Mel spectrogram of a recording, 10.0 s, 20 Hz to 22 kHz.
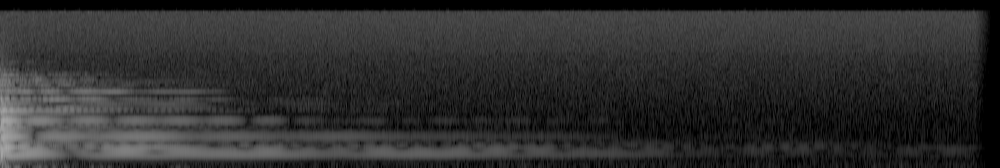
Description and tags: Tape Piano 19
Lo-fi tape samples at your disposal.
collab-2, Jordan-Mills, lo-fi, lofi, mojomills, piano, tape, vintage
